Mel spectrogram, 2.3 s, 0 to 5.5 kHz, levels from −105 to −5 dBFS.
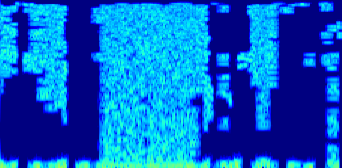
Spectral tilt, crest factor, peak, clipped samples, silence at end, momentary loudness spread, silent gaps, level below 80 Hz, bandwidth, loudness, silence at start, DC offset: -1 dB/octave; 14 dB; -44 dBFS; under 0.1%; 0 s; 4 LU; 0.45-0.49 s; -64 dBFS; 5.4 kHz; -56 LUFS; 0 s; under 0.1%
